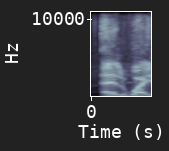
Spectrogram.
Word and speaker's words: LY: Voilà, c'est LY si je prononce bien, c'est ça ?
